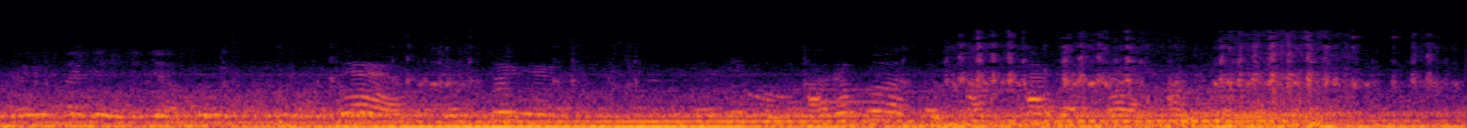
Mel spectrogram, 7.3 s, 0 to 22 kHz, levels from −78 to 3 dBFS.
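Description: From start to finish the audio has a watery, swirling quality, with metallic chirps on bright, noisy detail and softened attacks, and everything above about 8.3 kHz is missing. This is likely MP3 compression at a very low bitrate, which fits about 32 kbps. Short of bits, the encoder cut the treble at a fixed point and dropped weaker frequency components, which flicker in and out from frame to frame and cause the swirl.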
